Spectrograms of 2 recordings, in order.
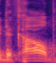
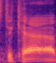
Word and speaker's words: DeKalb: no it's just me i'm no longer going to say dekalb county right i know it's the cab now and we're all going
